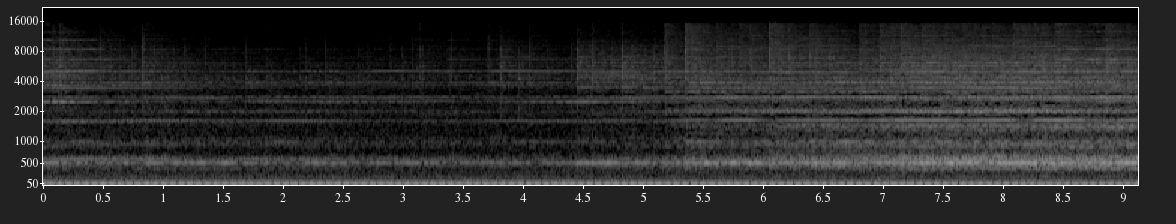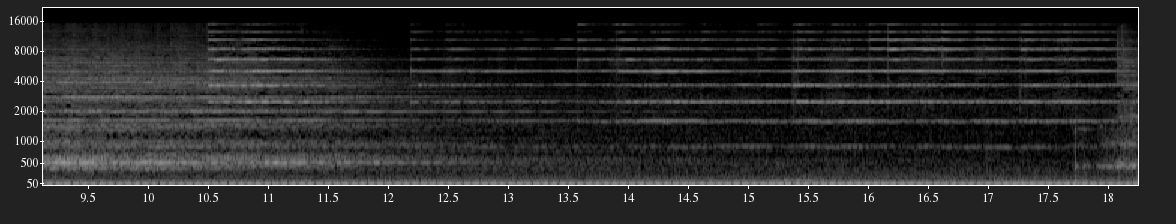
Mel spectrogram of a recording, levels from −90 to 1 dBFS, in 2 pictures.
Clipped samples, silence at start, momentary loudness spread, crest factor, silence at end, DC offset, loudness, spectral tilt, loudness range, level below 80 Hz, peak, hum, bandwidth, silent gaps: under 0.1%; 0 s; 12 LU; 18 dB; 0 s; under 0.1%; -43 LUFS; -1.5 dB/octave; 11 LU; -48 dBFS; -26 dBFS; 50 Hz at -50 dBFS; 15.5 kHz; none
